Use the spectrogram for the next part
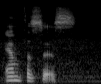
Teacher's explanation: right after the f sound, you have the schwa sound, emphasis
